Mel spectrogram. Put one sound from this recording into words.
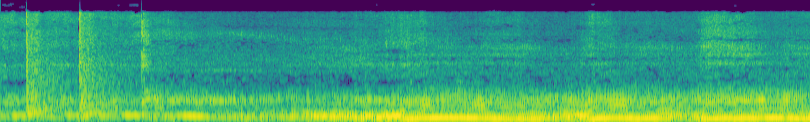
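A sports car engine idles roughly and revs loudly, rising and falling.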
